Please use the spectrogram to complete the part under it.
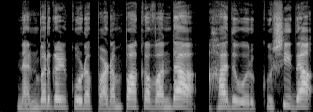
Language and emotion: Tamil, happy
